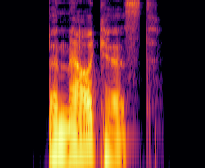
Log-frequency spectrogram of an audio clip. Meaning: second-person singular subjunctive I of bemerken
- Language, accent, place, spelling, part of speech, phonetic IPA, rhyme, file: German, Germany, Berlin, bemerkest, verb, [bəˈmɛʁkəst], -ɛʁkəst, De-bemerkest.ogg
